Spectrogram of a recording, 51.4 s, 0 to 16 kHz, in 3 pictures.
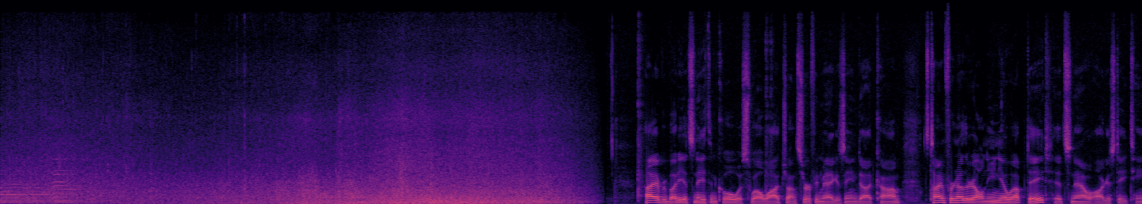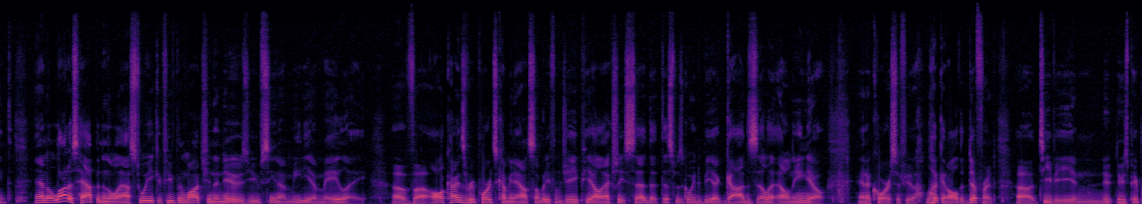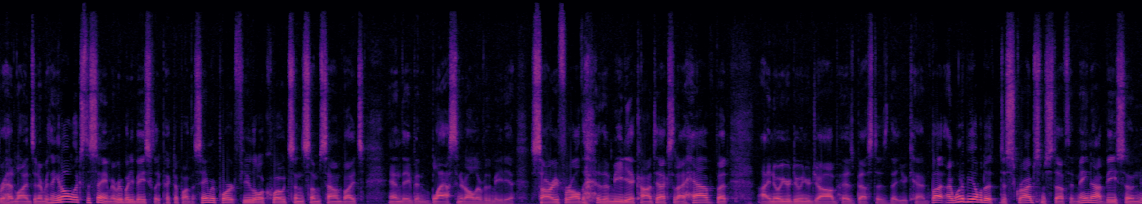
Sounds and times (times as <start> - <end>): Waves, surf: 0.0 - 9.1.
